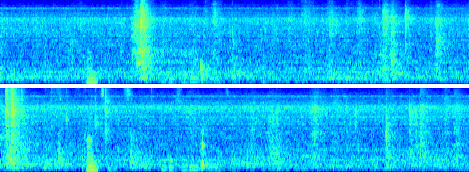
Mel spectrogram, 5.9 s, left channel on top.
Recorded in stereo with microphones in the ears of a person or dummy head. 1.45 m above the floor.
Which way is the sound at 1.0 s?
50° right (ahead or behind).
